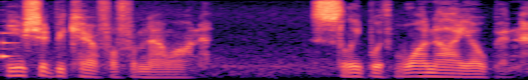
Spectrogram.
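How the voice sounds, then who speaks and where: Brief: a grave, deep-voiced game lawman, steady and quiet, over clear background noise. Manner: calm, low and measured. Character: stern young male desert lawman. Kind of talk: game cutscene dialogue.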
